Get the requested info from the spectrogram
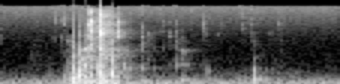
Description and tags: Sink Drain
draining, sink, drain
